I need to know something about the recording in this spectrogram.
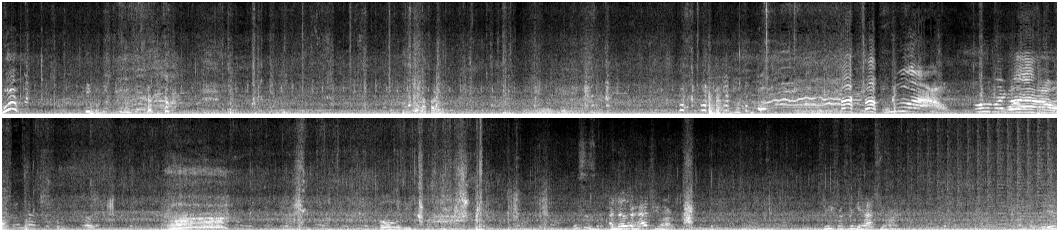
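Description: A boat's outboard motor hums at idle.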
